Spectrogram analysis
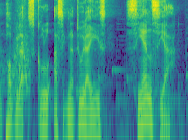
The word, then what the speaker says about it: ciencia: school a signature is ciencia science CN SIA repeated with me ciencia that's correct that is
